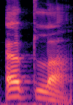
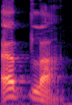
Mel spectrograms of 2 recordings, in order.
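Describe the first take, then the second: First: It is said in a calm, neutral voice. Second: It is said in an angry, agitated voice.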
